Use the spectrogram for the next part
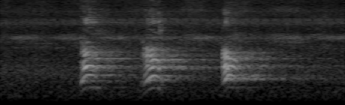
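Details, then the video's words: Young Mountain Cur called "Prime Time", bred in Alabama for squirrel hunting, barking at a treed squirrel: three evenly spaced, ringing barks roughly every half second, each with a rich harmonic stack and quick fade, against faint steady background hiss. "Mountain Cur Pup Treeing Squirrel"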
